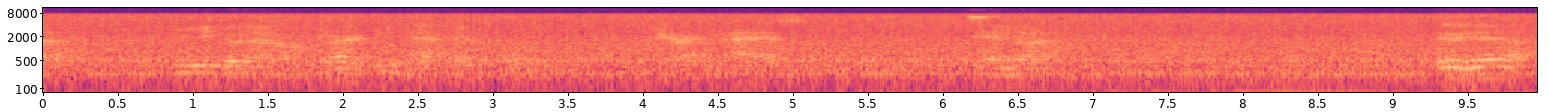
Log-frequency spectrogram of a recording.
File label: Unexplained Voice Amplified; (You're an ass)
